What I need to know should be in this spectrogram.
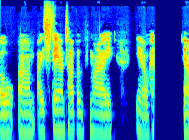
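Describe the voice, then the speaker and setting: Against a quiet background, a woman with an American accent is heard in a dry, close sound with no echo. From California, Marin County. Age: 60s. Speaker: endurance athlete and running coach. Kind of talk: interview conversation.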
